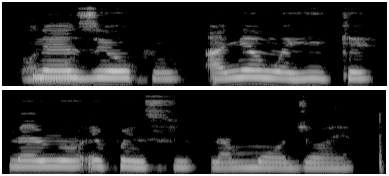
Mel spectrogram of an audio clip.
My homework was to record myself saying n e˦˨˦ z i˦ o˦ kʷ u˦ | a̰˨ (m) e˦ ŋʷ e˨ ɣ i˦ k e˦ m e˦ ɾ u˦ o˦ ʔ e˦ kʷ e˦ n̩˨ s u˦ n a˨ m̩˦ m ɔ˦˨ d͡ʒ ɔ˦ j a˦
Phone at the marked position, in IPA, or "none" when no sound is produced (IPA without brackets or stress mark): ɲ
